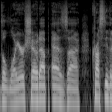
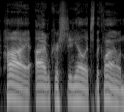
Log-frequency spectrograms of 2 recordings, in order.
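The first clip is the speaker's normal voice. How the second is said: put-on flat voice; 4 dB quieter than usual. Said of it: "Like it would just be very flat".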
